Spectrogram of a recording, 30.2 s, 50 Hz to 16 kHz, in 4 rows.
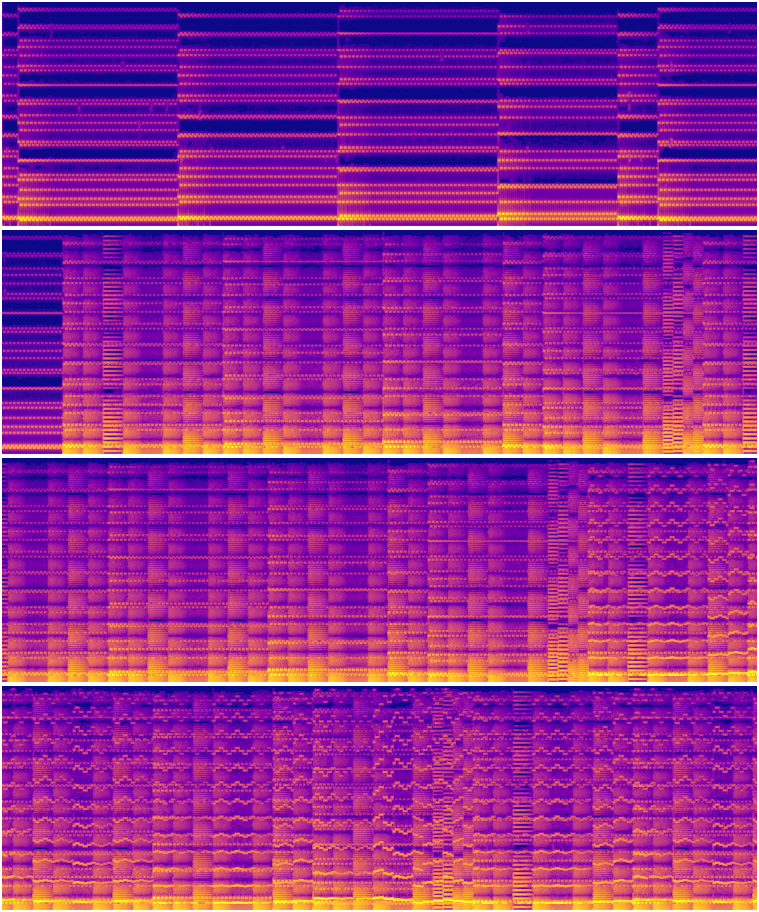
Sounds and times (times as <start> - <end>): Music: 0.0 - 30.2.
